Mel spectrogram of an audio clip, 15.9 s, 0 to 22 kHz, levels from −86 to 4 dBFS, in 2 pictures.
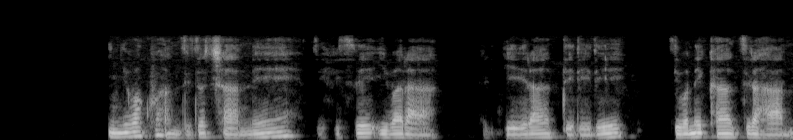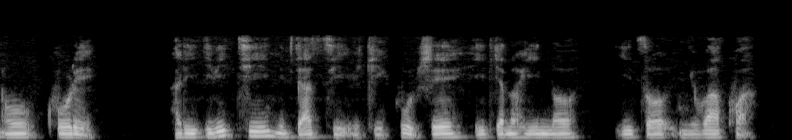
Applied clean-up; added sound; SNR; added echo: none; none; none; none.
